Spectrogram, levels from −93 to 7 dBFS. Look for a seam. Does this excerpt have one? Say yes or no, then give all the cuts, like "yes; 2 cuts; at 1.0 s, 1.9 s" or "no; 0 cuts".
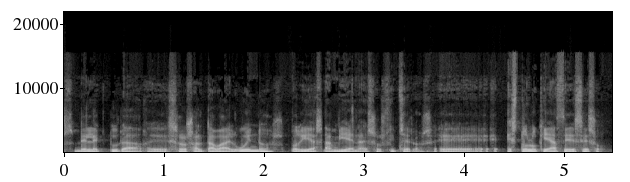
yes; 1 cut; at 2.6 s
